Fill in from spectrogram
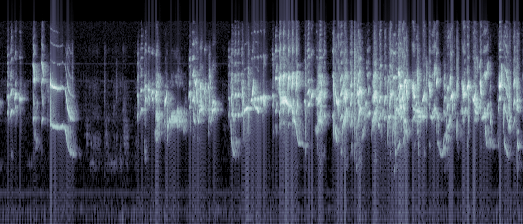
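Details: Young male linnet warming up its winter song: two clear descending whistled notes, a pause, then an increasingly dense run of high twitters and trills.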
